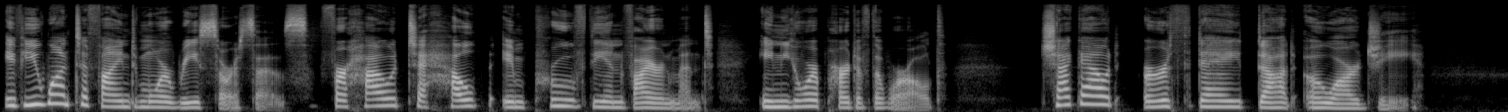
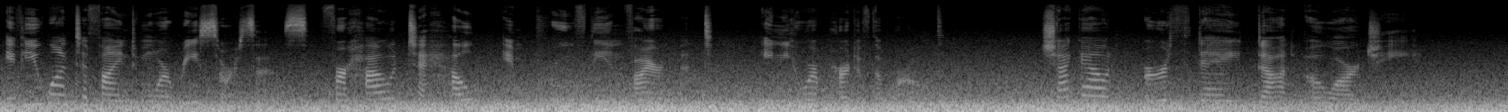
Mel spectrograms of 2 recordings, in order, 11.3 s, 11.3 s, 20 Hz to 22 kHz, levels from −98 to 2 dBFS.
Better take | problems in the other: first | wind noise on the microphone; heavy; 3 dB above the speech

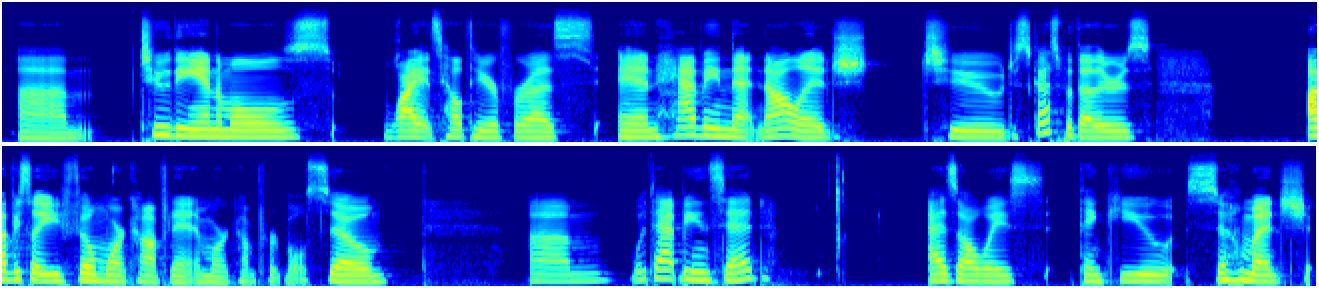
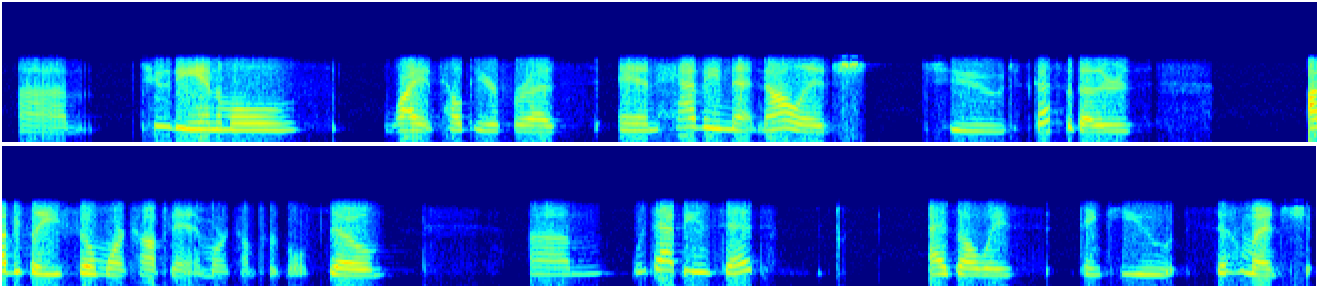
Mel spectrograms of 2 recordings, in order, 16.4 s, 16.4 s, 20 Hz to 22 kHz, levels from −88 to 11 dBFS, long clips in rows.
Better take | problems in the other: first | phone-call audio; poor line

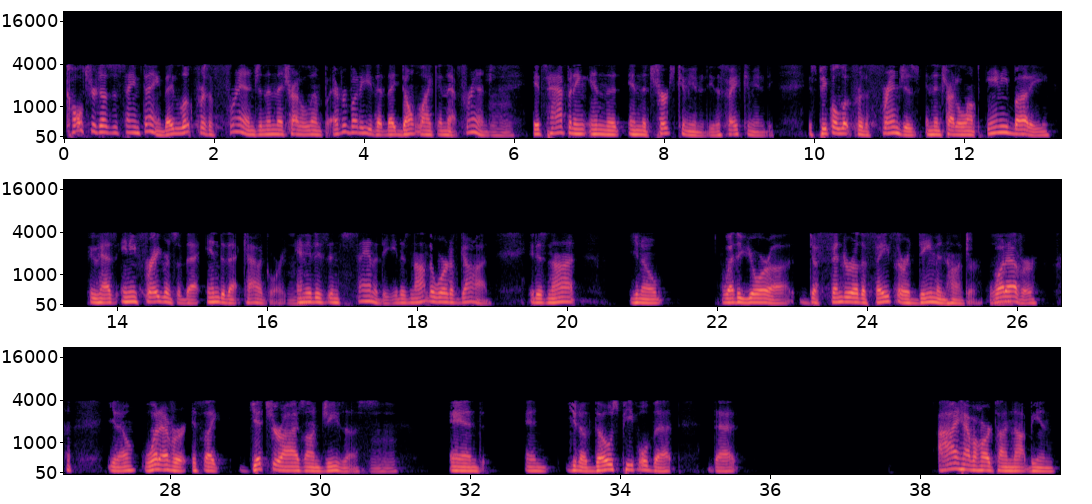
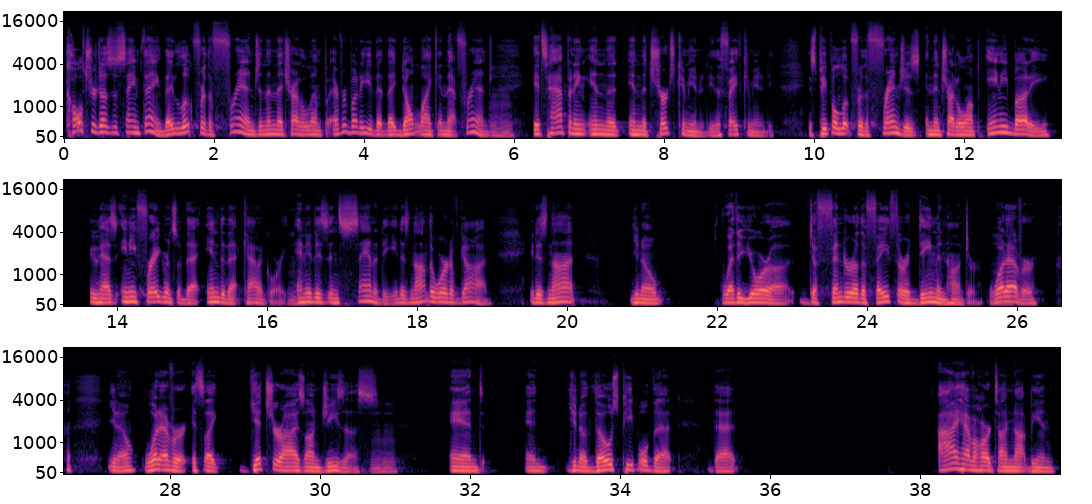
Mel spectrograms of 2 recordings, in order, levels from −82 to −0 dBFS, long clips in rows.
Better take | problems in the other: second | garbled, watery; badly; nothing above 4 kHz

